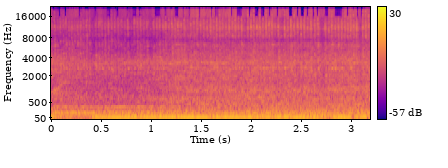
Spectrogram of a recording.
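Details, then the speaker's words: Ford XG ex-police divisional van after fitting an AU Ford catalytic converter and reinstalling the oxygen sensor: low, smooth, much quieter idle with a light rev, no blowing exhaust; major improvement, though a slight smoky leak remains. "Nice and quiet. Let's give it a bit of a rev. Much more quieter."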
